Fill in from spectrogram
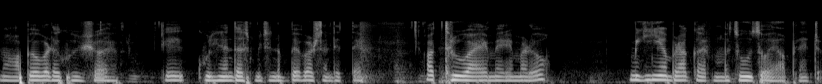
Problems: none marked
